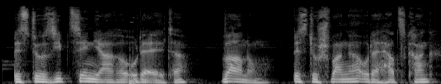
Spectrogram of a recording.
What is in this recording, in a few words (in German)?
Evil Off Sprecher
